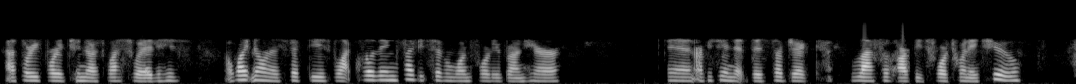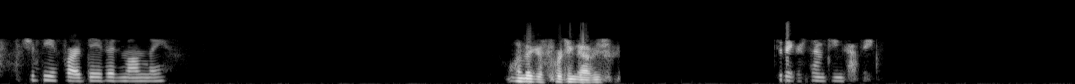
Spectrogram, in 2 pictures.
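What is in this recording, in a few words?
Simulcast police department, scanner audio trunk; Mesa Simulcast; MESA PD 2 Centrl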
